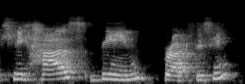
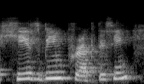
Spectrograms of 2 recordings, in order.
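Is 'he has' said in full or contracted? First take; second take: full; contracted. First: He has is said as two full words. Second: He has is shortened to one syllable. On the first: "I can say he has been practicing" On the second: "pronunciation will be his"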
